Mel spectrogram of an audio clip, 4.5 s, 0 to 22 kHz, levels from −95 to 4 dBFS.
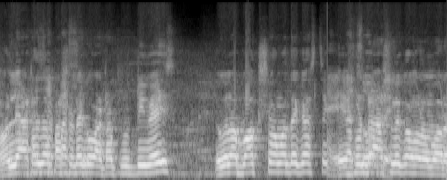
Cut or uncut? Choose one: cut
